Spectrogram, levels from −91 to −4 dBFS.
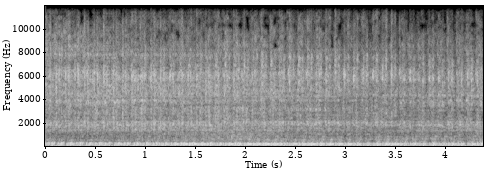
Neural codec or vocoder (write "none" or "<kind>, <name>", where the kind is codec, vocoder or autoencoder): vocoder, Vocos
